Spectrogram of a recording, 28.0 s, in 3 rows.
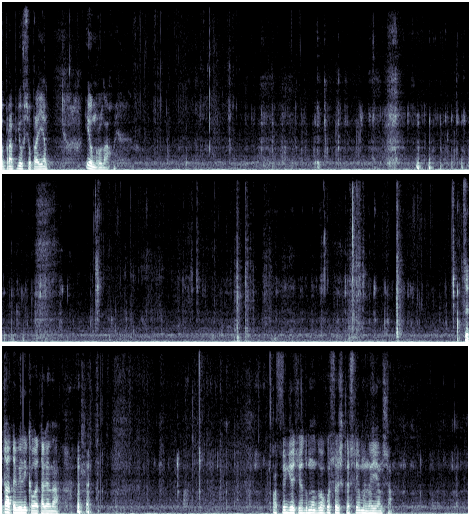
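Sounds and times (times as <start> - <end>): man chewing pizza: 1.1 - 19.3, 19.9 - 28.0.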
